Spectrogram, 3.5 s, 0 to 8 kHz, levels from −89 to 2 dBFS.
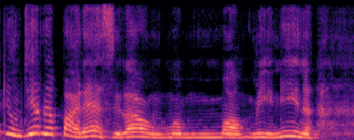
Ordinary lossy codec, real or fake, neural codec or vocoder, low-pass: none; fake; codec, 16 kHz, 4.8 kbps, FACodec; none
